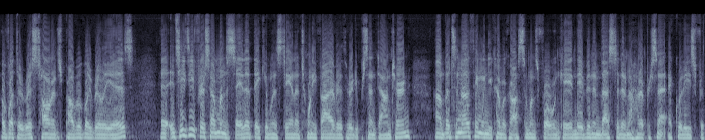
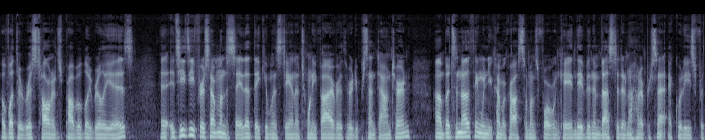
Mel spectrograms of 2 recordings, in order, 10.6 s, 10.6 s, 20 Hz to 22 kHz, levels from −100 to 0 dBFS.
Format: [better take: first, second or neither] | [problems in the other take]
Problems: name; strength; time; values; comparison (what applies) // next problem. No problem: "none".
second | distortion; heavy; 6 dB below the speech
